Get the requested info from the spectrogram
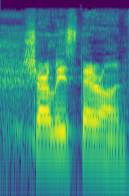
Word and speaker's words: Charlize Theron: I like Char- Char- uh, Charlie Theron. Th- oh my god, I can't say her name. Charlize Theron.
